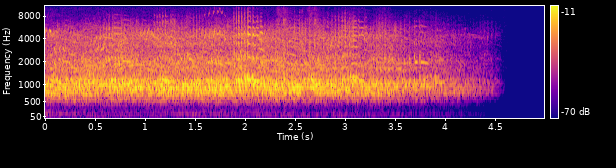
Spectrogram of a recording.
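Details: Sandhill cranes gathered in huge numbers during spring staging on the central Platte River valley, Nebraska: a dense, continuous chorus of overlapping rolling, trumpeting calls from a massive flock, fading out near the end.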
